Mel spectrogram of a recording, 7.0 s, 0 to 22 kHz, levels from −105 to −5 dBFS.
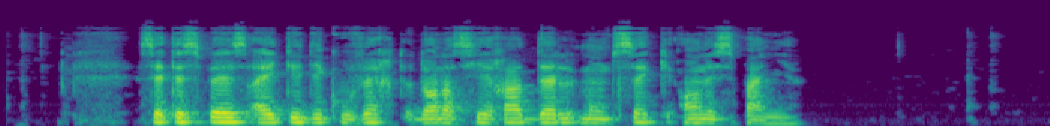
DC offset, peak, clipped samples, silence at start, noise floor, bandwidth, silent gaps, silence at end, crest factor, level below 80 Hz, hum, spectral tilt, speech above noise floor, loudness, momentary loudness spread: under 0.1%; -2 dBFS; under 0.1%; 0.95 s; -88 dBFS; 9.2 kHz; none; 1.7 s; 20 dB; -58 dBFS; none; -5.5 dB/octave; 67 dB; -21 LUFS; 9 LU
